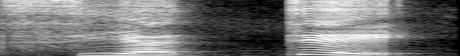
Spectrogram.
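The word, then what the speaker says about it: Ciaté: is my siate london you see here the e has an accent on it this angle of an accent is to make it pronounced as a simple as that like you've got ace beauty and now you've got ciate that is easy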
